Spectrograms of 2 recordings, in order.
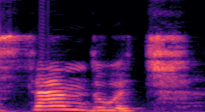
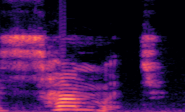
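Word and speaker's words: sandwich: قاعده بسيطه كده صراحه ان الدي او التي لو جم ما بين حرفين ساكنين فتقريبا كده هم مش بننطق يعني هنا عندنا ان وهنا عندنا اس هانسم وينزداي طب هتقوليلي ما هنا اي اعتبر الدبليو تمام و وينز وينز وينز سانويش سانوتش اوكي مش ساندويتش تمام هي سانوتش اوكي او دي خفيفه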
